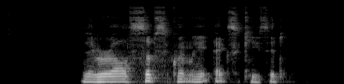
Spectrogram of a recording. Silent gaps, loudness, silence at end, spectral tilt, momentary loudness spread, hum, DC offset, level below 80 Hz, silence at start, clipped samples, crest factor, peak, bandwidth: none; -26 LUFS; 0.6 s; -6 dB/octave; 12 LU; none; under 0.1%; -66 dBFS; 0.8 s; under 0.1%; 20 dB; -6 dBFS; 16 kHz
